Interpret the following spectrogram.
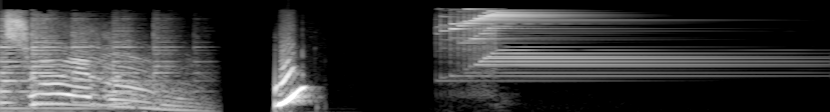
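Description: Intro-graphic sound effects: the intro music slides down in pitch and dies away, then a short, loud rising 'bloop' pop about a second and a half in, followed by a bright bell-like ding that rings out and fades over about a second and a half.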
